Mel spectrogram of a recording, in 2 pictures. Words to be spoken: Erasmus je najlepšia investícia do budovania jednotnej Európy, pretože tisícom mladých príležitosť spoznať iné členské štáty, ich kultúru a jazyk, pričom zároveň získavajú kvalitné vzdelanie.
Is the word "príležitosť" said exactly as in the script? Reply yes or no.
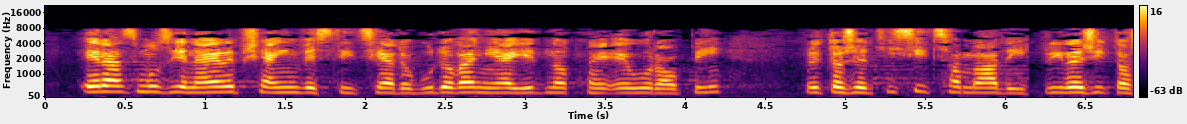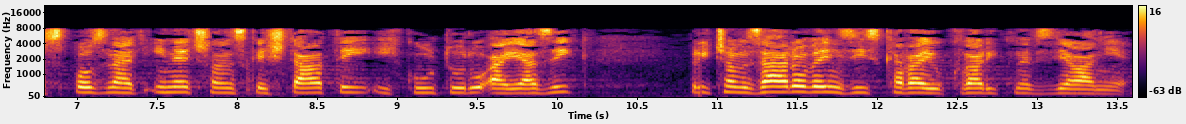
yes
